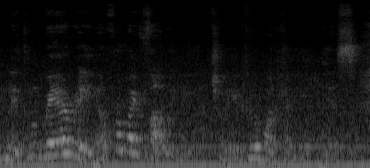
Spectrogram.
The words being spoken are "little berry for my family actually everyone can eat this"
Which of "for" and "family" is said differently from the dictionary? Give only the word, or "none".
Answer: family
